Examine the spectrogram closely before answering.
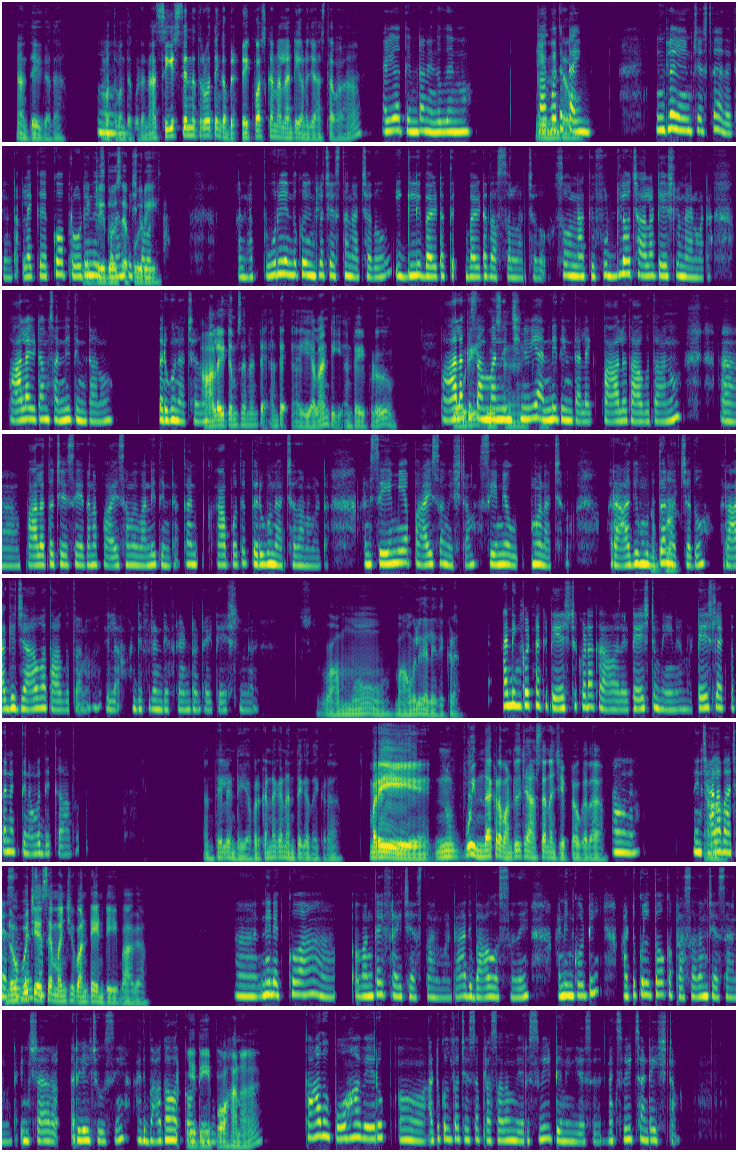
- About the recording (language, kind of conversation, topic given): Telugu, podcast, ఉదయం లేవగానే మీరు చేసే పనులు ఏమిటి, మీ చిన్న అలవాట్లు ఏవి?
- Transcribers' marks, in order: in English: "సీడ్స్"; in English: "బ్రేక్‍ఫాస్ట్"; other background noise; tapping; in English: "లైక్"; in English: "ప్రోటీన్"; in English: "సో"; in English: "ఫుడ్‍లో"; in English: "ఆల్ ఐటెమ్స్"; in English: "ఆల్ ఐటెమ్స్"; in English: "లైక్"; in English: "అండ్"; in English: "డిఫరెంట్ డిఫరెంట్"; in English: "అండ్"; in English: "టేస్ట్"; in English: "టేస్ట్ మెయిన్"; in English: "టేస్ట్"; in English: "ఫ్రై"; in English: "అండ్"; in English: "ఇన్‌స్టా రీల్"; in English: "వర్కౌట్"; in Hindi: "పోహ"; in English: "స్వీట్స్"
